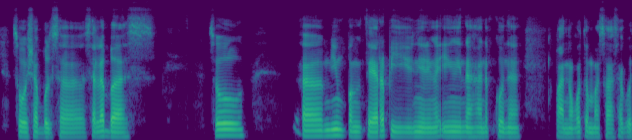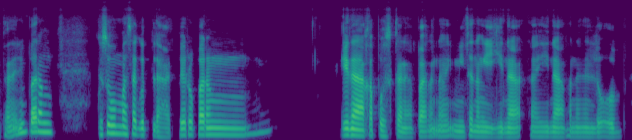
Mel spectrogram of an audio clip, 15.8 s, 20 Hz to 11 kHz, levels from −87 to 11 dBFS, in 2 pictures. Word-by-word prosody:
sociable 110 -2 0
sa 105 0 -2
sa 110 - -1
labas 110 -2 0 0.7
so, 140 0 +2 0.7
um, 125 - +3
yung 140 -1 +1
pang-therapy 110 -2 0
'yon 115 - 0 0.2
nga - - -1
yung 115 0 -1
hinahanap 110 -1 -1
ko 115 - -1
na 105 0 -2 0.4
paano 100 -2 -1
ko 110 - -1
masasagutan 100 -1 -4
yung 105 - 0
parang 215 -1 +4 0.6
gusto 175 +5 +4
mong 180 -1 +2
masagot 155 -3 +1
lahat 105 -3 -3
pero 150 +1 +2
parang, 155 +1 +4 1.6
kinakapos 135 -3 +6
ka 120 - +1
na 105 - -3
parang 115 +3 0
na - - -3
minsan 120 +2 -3
nanghihina 105 -1 +1
nanghihina 110 -1 -1
ka - - -10
na 110 - -5
ng 105 0 -5
loob. 110 0 -5
115 Hz, 140 wpm, -25 LUFS, 105-130 Hz, 1.6 s, kinakapos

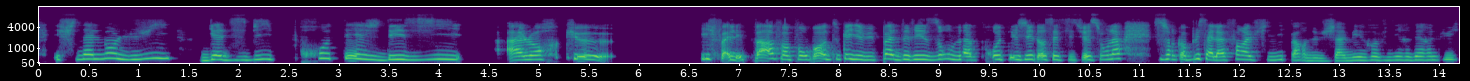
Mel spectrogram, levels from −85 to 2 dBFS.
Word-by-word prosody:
et - - -4
finalement 295 +4 +1
lui, 315 +5 0 0.3
Gatsby, 250 +4 0 0.2
protège 300 - 0
Daisy 265 +2 0 0.4
alors 260 +3 +2
qu'il 470 +1 0 0.8
fallait - - +1
pas. - - +3
Enfin 265 -5 0
pour 255 0 +1
moi 295 - +3
en 265 - -2
tout 275 - -7
cas, 300 - -1
il 280 - +4
y - - +3
avait 235 -2 -1
pas 290 +3 +3
de 265 +2 +1
raison 270 +2 +1
de 250 - +1
la 230 -2 +3
protéger 265 +2 0
dans - - +3
cette 245 -1 0
situation-là, 255 +5 0 0.3
sachant 280 -1 -2
qu'en 250 - 0
plus 300 +4 -1
à - - +6
la 220 0 +4
fin 270 +5 -3
elle 250 - +1
finit 235 0 -6
par 210 -4 -3
ne 180 -1 -4
jamais 185 +5 -1
revenir 220 +1 -2
vers 230 0 0
lui 265 +3 -5
260 Hz, 175 wpm, -23 LUFS, 230-285 Hz, 0.8 s, à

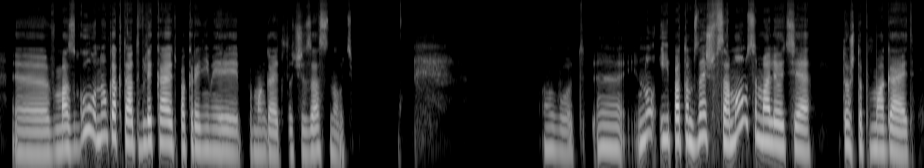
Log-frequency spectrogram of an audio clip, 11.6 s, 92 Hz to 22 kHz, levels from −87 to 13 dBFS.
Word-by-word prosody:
э, 150 -1 -2
в 155 - -12
мозгу, 180 - 0
но 260 +3 0
как-то 255 -4 +4
отвлекают, 210 +1 +2
по 180 - -3
крайней 175 -2 -3
мере, 160 -2 -3
помогает 155 -2 -5
лучше 155 0 -8
заснуть. 165 -3 -5 2.4
Вот, 170 -3 -10 0.3
э, 180 -1 -4 0.2
ну 260 +8 -2
и 235 0 -1
потом, 235 -1 +4
знаешь, 255 +4 +2
в - - -7
самом 215 - +4
самолете 195 - +3 0.4
то, 195 - -1
что 185 +2 -5
помогает 170 -4 +1
180 Hz, 125 wpm, -23 LUFS, 160-215 Hz, 2.4 s, как-то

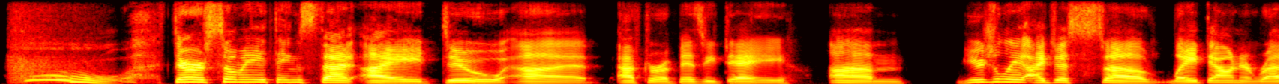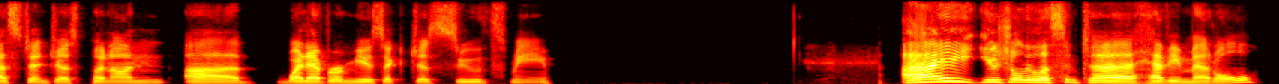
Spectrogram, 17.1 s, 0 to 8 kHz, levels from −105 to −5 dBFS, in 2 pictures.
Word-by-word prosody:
Whooh! 250 - -7 0.3
There 230 0 +6
are 225 - +4
so 235 +3 -1
many 230 -1 -2
things 205 -3 -8
that 185 -3 +5
I 155 -4 +2
do, 165 -5 -1
uh, 135 -3 -1 0.2
after 165 0 -1
a 150 - -4
busy 150 -1 -6
day. 130 -4 -2 0.3
Um, 155 -5 -1 0.3
usually 225 +5 -3
I 180 -1 +2
just, 180 0 -5
uh, 155 -4 +3
lay 160 +2 +2
down 170 0 -2
and 150 -1 -7
rest 160 +3 -3
and 155 -4 -5
just 145 0 -8
put 160 -2 -5
on, 155 -3 -9
uh, 140 -4 -2 0.3
whatever 160 0 0
music 145 0 -8
just 145 -1 -10
soothes 135 -2 -14
me. - - -14 2.3
I 255 0 +9
usually 210 0 0
listen 190 +1 0
to 165 -4 +4
heavy 155 0 -1
metal. 140 +9 -5
160 Hz, 135 wpm, -24 LUFS, 145-190 Hz, 2.3 s, I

